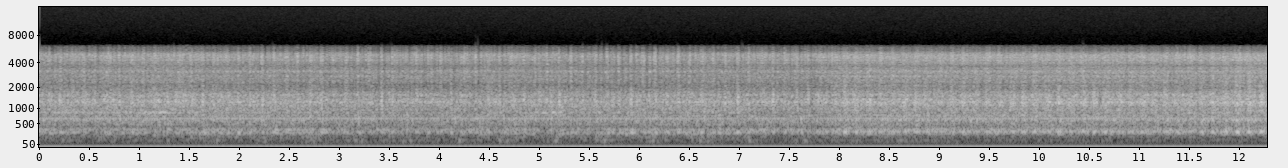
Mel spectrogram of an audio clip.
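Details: TV-16 lathe turning a hinge pin: steady motor hum under the cut with an uneven knock near three per second; play in the chuck, unstable bed.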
